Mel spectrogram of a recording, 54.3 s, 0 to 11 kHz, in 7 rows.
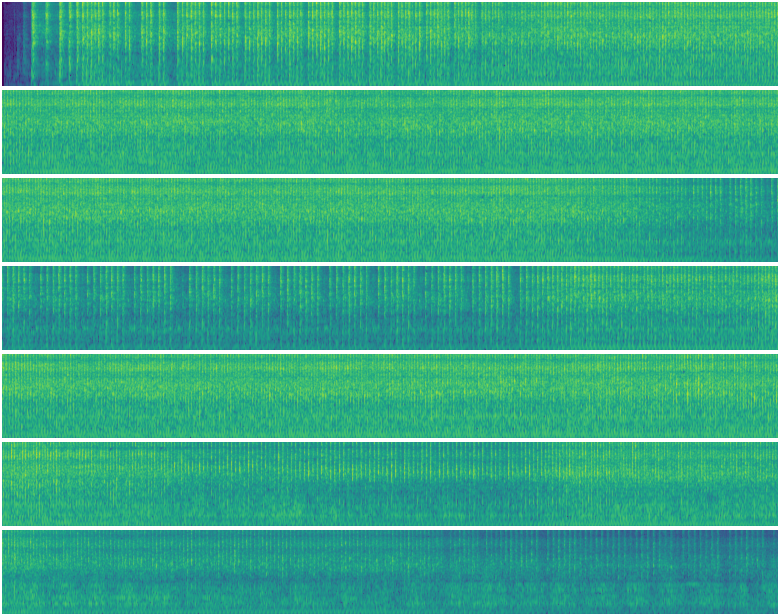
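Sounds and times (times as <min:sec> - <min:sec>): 
RAAF de Havilland DH82A Tiger Moth starting up: 0:00.0 - 0:54.3.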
